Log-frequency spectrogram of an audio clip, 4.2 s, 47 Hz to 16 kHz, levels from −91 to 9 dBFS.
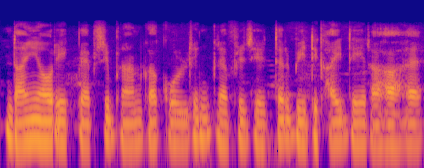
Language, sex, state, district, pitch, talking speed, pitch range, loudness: Hindi, male, Uttar Pradesh, Lalitpur, 115 Hz, 200 wpm, 110-125 Hz, -19 LUFS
